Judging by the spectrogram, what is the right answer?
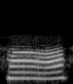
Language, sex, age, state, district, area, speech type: Maithili, female, 18-30, Bihar, Sitamarhi, rural, conversation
